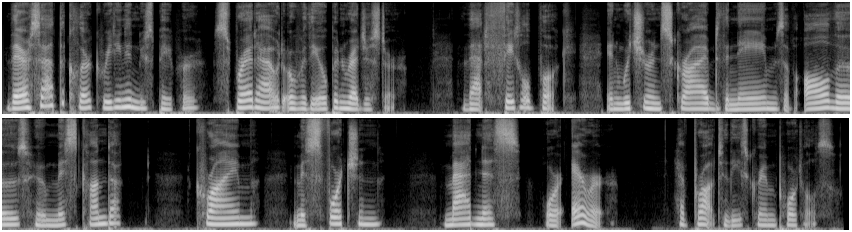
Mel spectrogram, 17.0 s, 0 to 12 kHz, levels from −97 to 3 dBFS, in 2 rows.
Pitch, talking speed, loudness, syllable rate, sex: 180 Hz, 130 wpm, -21 LUFS, 4.6 syllables/s, female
